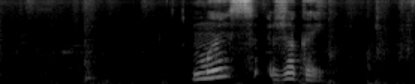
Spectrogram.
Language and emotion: Russian, neutral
